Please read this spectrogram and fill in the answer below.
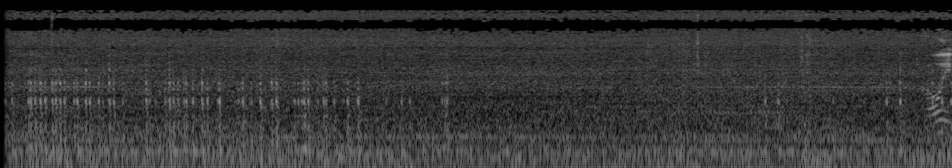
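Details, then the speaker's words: Geo Metro driving over small bumps: loose knocks and rattles from badly worn lower ball joint; new CV axles already fixed clicking when turning. "it's only when I'm hitting like these little bumps I don't know if it's a if it's a bushing or"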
